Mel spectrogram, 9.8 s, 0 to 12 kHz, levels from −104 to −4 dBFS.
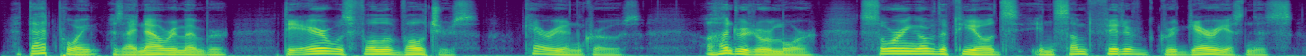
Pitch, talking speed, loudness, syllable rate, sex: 115 Hz, 170 wpm, -17 LUFS, 5.0 syllables/s, male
